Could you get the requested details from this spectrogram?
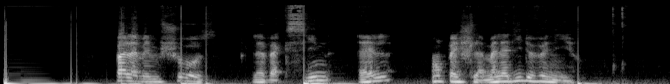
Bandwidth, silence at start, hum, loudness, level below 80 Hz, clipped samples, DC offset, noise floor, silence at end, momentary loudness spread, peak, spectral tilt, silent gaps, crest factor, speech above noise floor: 17 kHz; 0.05 s; none; -20 LUFS; -32 dBFS; under 0.1%; under 0.1%; -44 dBFS; 0.4 s; 12 LU; 0 dBFS; -6.5 dB/octave; none; 16 dB; 28 dB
